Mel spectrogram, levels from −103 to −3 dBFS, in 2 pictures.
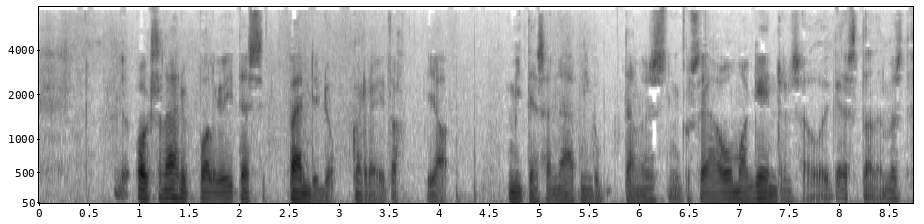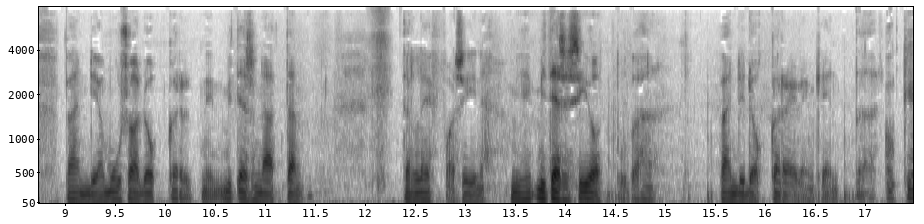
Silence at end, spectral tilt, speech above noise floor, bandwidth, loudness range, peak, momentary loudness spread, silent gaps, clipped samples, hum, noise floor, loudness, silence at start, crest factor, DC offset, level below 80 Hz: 0 s; -6.5 dB/octave; 23 dB; 8 kHz; 6 LU; -2 dBFS; 16 LU; none; under 0.1%; none; -47 dBFS; -26 LUFS; 0 s; 24 dB; under 0.1%; -42 dBFS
